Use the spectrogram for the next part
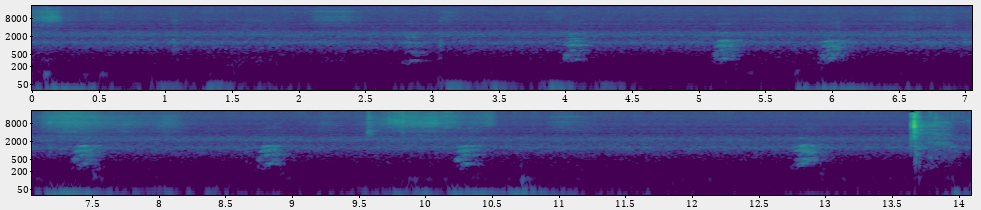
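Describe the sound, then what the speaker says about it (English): A dog barks off in the distance several times in an irregular series, faint behind a quiet room hum. "My dog is going off."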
